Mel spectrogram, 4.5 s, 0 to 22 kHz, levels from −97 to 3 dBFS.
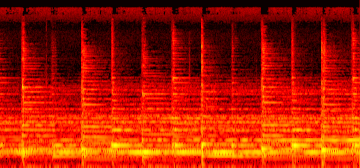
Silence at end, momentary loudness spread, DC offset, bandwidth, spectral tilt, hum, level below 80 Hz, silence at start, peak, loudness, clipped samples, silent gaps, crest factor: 0 s; 3 LU; under 0.1%; 19 kHz; -4 dB/octave; none; -56 dBFS; 0 s; -10 dBFS; -30 LUFS; under 0.1%; none; 20 dB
